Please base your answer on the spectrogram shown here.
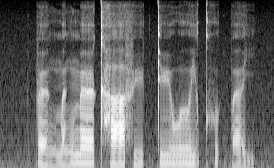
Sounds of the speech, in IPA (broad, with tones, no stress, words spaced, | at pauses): pœː˨˩ŋmɐ˨˥ŋ mœː˧kʰaː˨˧fyː˨k̚ t̪yː˧wuː˧jkʷʰɐ˧k̚ pɐ˨˩j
